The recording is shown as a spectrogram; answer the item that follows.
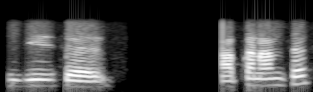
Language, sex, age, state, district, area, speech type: Hindi, male, 45-60, Uttar Pradesh, Sonbhadra, rural, conversation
